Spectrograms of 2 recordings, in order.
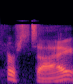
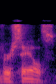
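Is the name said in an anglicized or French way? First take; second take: French; anglicized. First: The name is said in the French way. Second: The name is said in an anglicized way. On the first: The speaker calls it wrong. "which I messed up because I was like, hey, is this Versailles?" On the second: The speaker calls it right. "what are you talking about? This is Versailles"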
